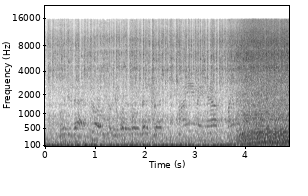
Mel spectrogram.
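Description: Two drag racing engines idle with a deep, loping rumble.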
